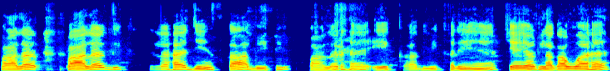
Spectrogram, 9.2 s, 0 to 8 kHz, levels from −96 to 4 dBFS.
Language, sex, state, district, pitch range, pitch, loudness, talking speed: Hindi, female, Bihar, Jahanabad, 165-195 Hz, 175 Hz, -18 LUFS, 110 wpm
